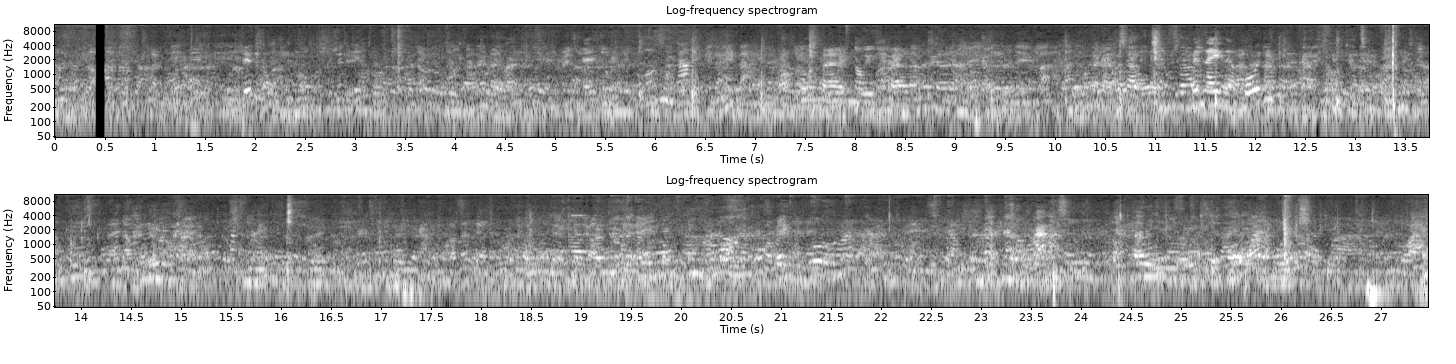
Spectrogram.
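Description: Several men talk at once nearby.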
